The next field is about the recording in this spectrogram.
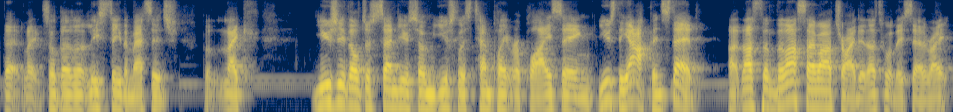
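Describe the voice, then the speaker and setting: Thirties man, northeast English accent, lowish voice, rambling chatty host of a live Q&A, faint music bed. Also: fairly quick. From northeast England. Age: 30s. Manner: rambling, self-correcting, laughs often. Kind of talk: casual live Q&A. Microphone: headphones on.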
